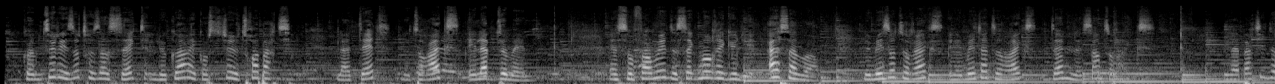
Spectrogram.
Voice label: audio en francais v travail avec musique

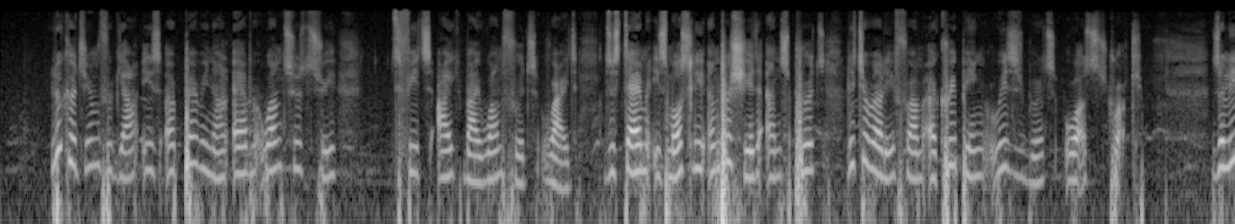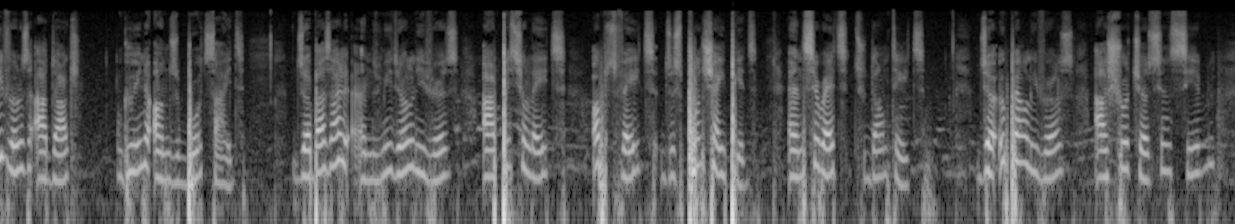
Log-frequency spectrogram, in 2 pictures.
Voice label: anglais audio

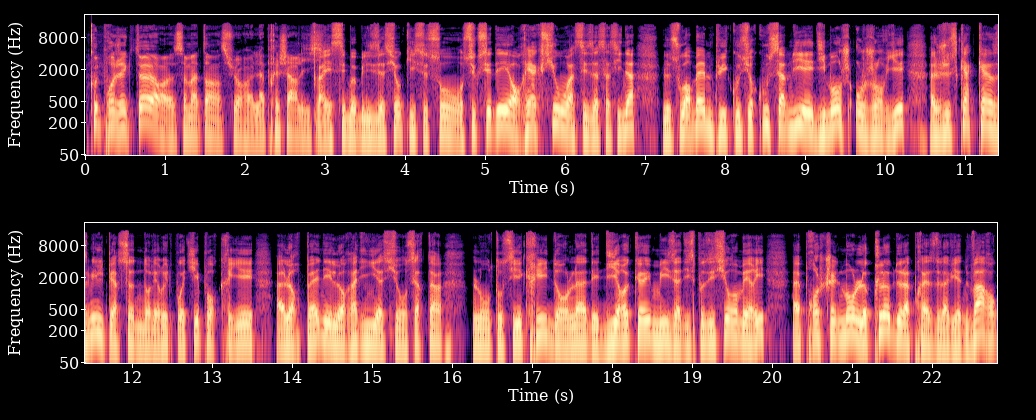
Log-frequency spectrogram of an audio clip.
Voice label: journal radio; 6h; radio bleue

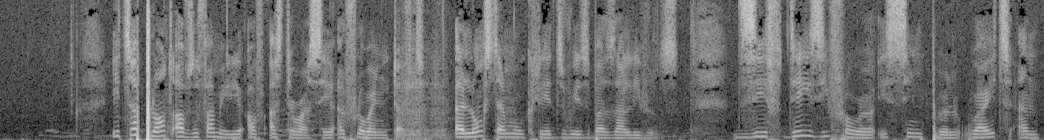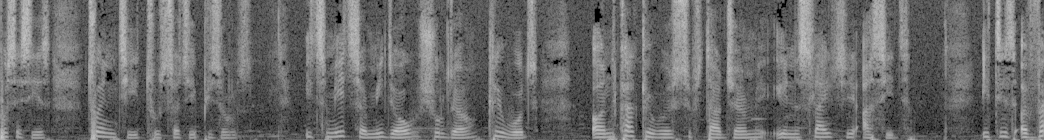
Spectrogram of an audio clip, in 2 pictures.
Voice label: audio anglais

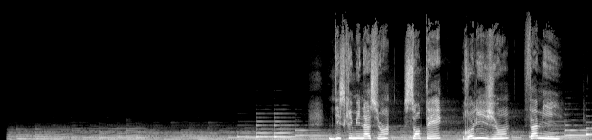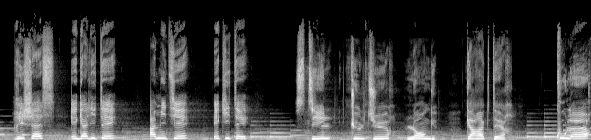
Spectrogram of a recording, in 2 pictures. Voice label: slam mots difference

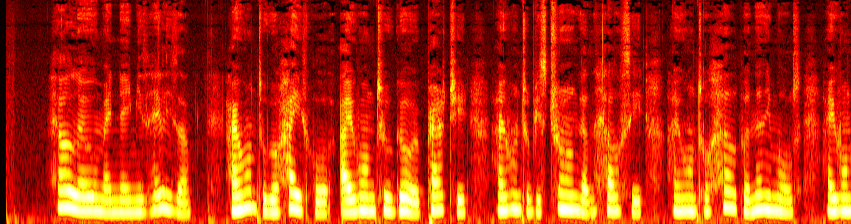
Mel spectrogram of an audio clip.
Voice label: slam anglais

